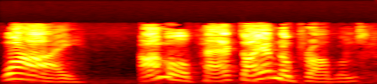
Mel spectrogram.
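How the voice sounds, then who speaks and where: An actress playing a domineering middle-aged wife, curt and scolding, in a 1970s radio drama. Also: female voice, medium pitch, big pitch swings, unhurried, pushed and bright, husky, exaggerated voice. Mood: scornful, bossy. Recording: muffled 1970s radio broadcast.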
